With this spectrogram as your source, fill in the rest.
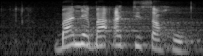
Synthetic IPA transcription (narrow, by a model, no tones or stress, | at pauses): banɛbaʔatʼisaχʊ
